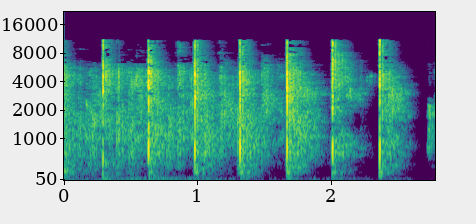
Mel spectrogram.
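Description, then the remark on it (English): An audience claps together for a birthday: a dense wash of hand claps with seven sharp, evenly spaced beats, about three per second, standing out above it. No one speaks. “So we will give her a hand clap, wish her a happy birthday.”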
